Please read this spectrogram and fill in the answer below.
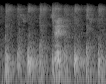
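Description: Quick footsteps of trainers on a padded exercise mat, stepping out, out, in, in in a footwork drill. The steps land in a brisk rhythm of about three a second.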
